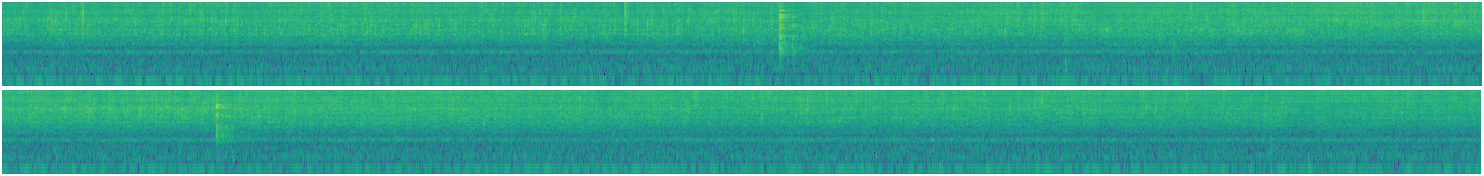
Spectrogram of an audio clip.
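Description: Boiled mutton pieces sizzling steadily in hot oil in a frying pan as they are stirred with a wooden spatula, the leftover cooking liquid being fried off. Two sharp knocks of the spatula on the pan, one about eight seconds in and another near seventeen seconds.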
